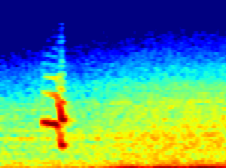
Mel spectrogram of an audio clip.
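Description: A pet backyard chicken lets out a single short, sharp cluck close by, standing alone against a low, steady background hum.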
